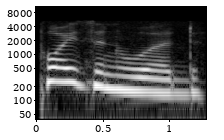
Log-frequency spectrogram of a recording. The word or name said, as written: poisonwood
